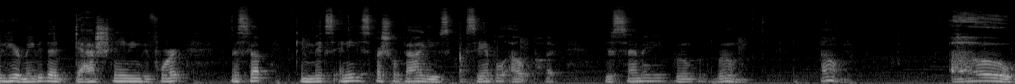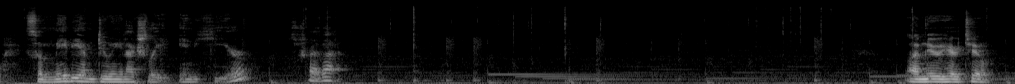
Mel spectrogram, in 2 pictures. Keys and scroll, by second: 11.8-12.7 typing, 14.3 shift+], 14.9 shift+3, 17.1 shift+3, 17.4 shift+[, 19.2 shift+].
